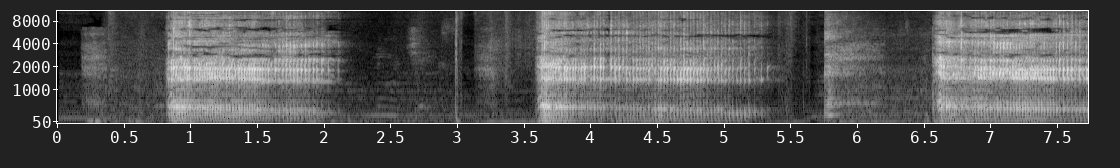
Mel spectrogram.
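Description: Three long, loud, rumbling belches with short pauses between them; deliberate burping.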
